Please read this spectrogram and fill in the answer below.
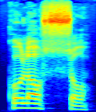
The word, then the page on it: colosso: italiana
